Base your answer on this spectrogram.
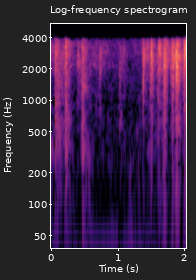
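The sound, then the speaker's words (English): Cards rattle inside a worry box with light, quick, irregular clicking taps, thinning into a brief lull midway before a denser, busier burst of rattling at the end. “that's the sound of my worry box. Those are the cards in my worry box”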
